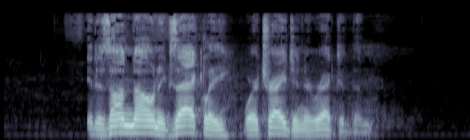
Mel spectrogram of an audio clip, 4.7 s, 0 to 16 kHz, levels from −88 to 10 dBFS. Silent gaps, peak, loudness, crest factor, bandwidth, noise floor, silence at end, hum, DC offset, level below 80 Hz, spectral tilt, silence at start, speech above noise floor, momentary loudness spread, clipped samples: none; 0 dBFS; -16 LUFS; 18 dB; 11.5 kHz; -76 dBFS; 1 s; none; under 0.1%; -54 dBFS; -4 dB/octave; 0.9 s; 60 dB; 20 LU; under 0.1%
